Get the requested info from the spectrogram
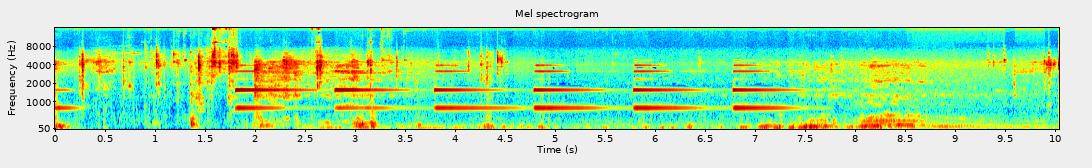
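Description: A Mercury Cougar's dashboard warning chime ringing six times, about once a second, each tone held for most of a second. Clicks, knocks and a jangle of keys from handling in the cabin come between the chimes, with a low rumble near the end.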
